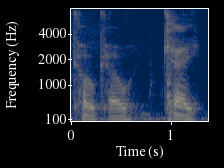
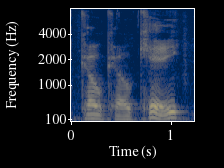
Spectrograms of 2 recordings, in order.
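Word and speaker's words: CocoCay: Now, I think it should be pronounced Coco Key because that's how it is pronounced. The K is a K, but Royal Caribbean Caribbean, I've pronounced it K to match with day.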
